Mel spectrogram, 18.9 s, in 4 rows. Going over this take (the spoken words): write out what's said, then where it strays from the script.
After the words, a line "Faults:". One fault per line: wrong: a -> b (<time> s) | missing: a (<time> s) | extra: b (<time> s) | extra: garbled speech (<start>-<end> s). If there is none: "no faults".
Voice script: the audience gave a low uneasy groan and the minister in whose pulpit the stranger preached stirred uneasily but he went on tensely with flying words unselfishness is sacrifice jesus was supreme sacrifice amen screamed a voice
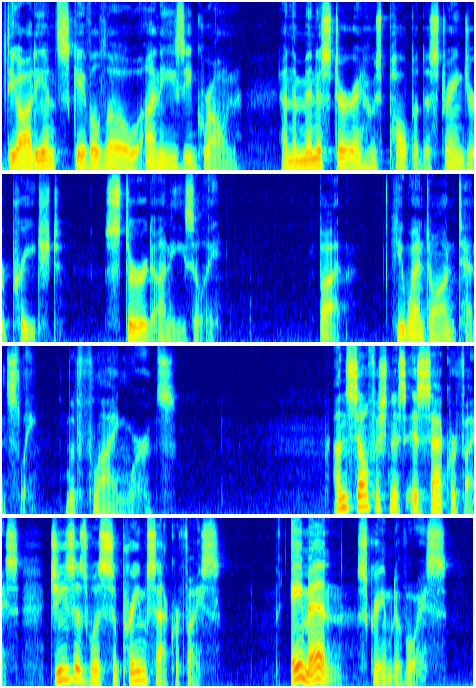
the audience gave a low uneasy groan and the minister in whose pulpit the stranger preached stirred uneasily but he went on tensely with flying words unselfishness is sacrifice jesus was supreme sacrifice amen screamed a voice
Faults:
no faults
